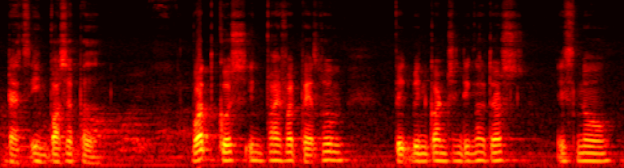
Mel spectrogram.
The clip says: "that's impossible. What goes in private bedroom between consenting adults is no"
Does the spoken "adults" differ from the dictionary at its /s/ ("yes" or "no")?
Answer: yes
